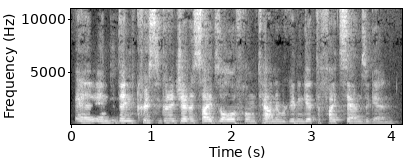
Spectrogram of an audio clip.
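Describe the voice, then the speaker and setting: A woman talks casually as a guest on a fan podcast, her voice sitting a little low. She rambles, doubling back and restarting her sentences with plenty of fillers. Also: level tone, quick pace, poor audio. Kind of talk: casual chat.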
